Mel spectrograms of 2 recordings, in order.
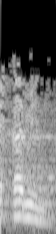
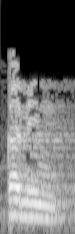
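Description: First: قمن said qamin, i on the mim; قمن as qamin, kasra on mim. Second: قمن said qaman, open a on the mim; قمن as qaman, fatha on mim. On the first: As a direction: say قمن with a clear i after the m: qamin. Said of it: "بكسر الميم". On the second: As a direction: say قمن with a clear a after the m: qaman. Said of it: "في قمن بفتح الميم". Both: Shown as a demonstration.

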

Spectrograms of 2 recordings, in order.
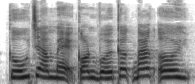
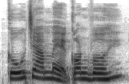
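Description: First: Put-on girl screaming to the onlookers; rising desperate scream. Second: High pleading scream; child screaming for help; desperate cry for help. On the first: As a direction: beg the neighbours at the top of her voice. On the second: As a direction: beg the neighbours to save them. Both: A narrator's reading. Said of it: "Nó hét to".

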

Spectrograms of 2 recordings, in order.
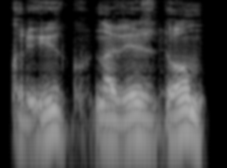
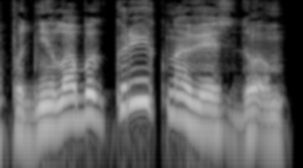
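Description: First: Slow, low, soft echo; задумчивый повтор. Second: Animated widow, pitch swelling on крик; возглас вдовы. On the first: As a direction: repeat it quietly, slowing down. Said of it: "повторил Кит". (медленный тихий повтор низким голосом) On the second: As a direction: exclaim it with a rising swell. Widow exclaims, Kid repeats it softly. (оживлённый возглас вдовы) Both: A narrator's reading.

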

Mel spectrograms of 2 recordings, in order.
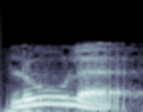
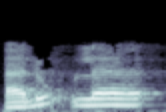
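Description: First: لولا said as "lu'lā", no opening hamza and a hamza on the waw; Qalun second reading. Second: الأولى said as "alu'lā", hamza kept, damma on the lam and a silent hamza on the waw; Qalun reading demo. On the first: Reciter demonstrating Qalun's second way of starting, لولا as "lu'lā". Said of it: "بضم اللام وحذف همزة الوصل وهمز الواو". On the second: Reciter demonstrating Qalun's first way of starting, الأولى as "alu'lā". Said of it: "بإثبات همزة الوصل وضم اللام وهمزة ساكنة على الواو". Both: Shown as a demonstration.

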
